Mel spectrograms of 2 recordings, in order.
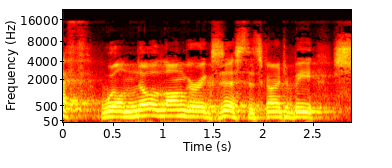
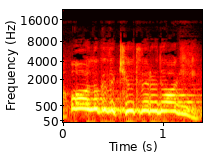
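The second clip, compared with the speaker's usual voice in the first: put-on much higher, fast cooing baby talk to a puppy; 11 semitones higher, faster than usual. Parent and toddler cooing at a tiny tied-up dog, high baby talk. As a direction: coo at the little dog like a toddler would.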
